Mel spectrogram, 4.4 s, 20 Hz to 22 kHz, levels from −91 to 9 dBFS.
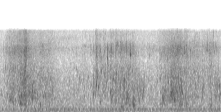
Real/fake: real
